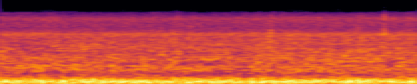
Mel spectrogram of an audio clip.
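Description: Steady low rumble with a fainter hiss: continuous outdoor background noise, with no distinct calls or knocks.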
